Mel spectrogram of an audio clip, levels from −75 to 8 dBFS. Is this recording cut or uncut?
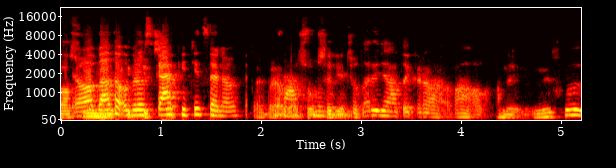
cut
